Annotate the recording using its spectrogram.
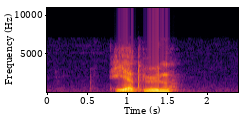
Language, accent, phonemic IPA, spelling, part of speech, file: German, Austria, /ˈeːrtˌøːl/, Erdöl, noun, De-at-Erdöl.ogg
- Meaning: oil, petroleum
